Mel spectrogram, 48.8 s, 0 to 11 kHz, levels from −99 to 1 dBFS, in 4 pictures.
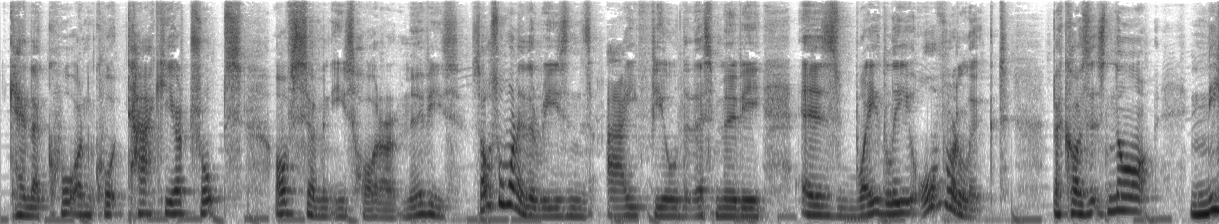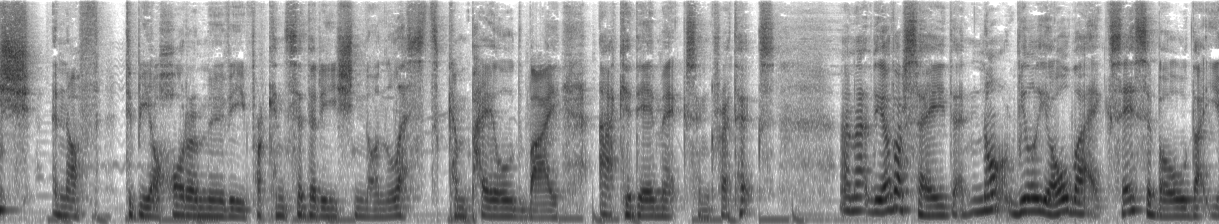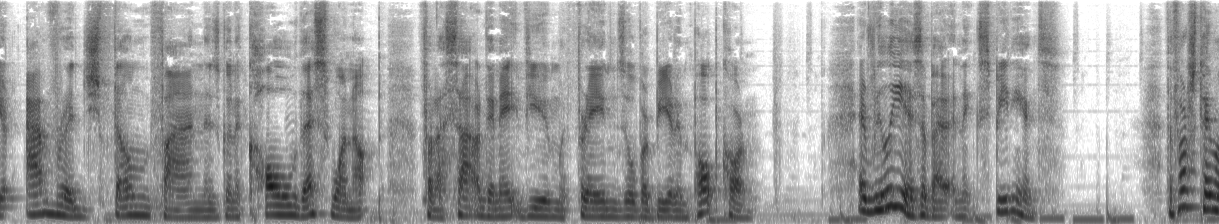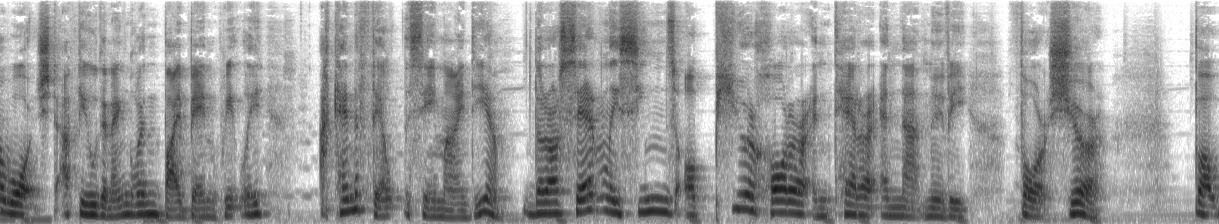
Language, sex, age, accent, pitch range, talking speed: English, male, 30-49, British, 115-155 Hz, 140 wpm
